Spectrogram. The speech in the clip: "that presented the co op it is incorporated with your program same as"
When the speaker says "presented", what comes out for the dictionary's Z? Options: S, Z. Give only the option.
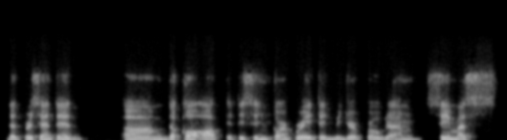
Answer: S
